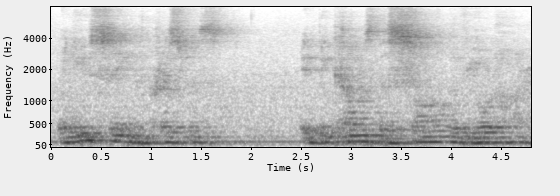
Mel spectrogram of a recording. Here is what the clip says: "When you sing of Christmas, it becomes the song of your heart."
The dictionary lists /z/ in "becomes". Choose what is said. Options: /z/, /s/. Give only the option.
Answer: /z/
